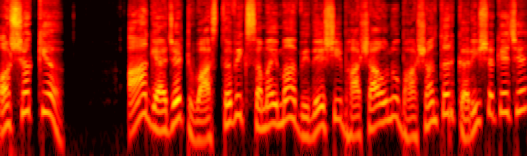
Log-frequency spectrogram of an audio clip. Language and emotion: Gujarati, surprised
